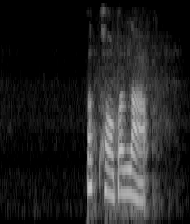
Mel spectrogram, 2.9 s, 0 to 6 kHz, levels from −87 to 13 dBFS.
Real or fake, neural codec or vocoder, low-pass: fake; vocoder, 44.1 kHz, 128 mel bands, Pupu-Vocoder; 5.4 kHz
